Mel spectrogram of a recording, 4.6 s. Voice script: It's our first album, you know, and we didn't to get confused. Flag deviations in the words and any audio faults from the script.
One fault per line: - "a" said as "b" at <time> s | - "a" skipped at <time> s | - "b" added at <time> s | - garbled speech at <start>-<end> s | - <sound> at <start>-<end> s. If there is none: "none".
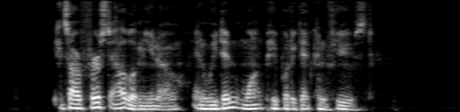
- "want people" added at 2.4 s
